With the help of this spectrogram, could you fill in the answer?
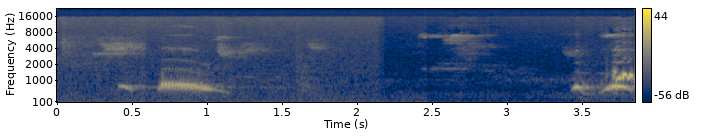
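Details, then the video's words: Local zebra dove in full voice, kept as a lure bird: a short coo followed by a longer falling coo, then a pause and a rising double note at the end. "Perkutut Lokal Gacor Suara Merdu Cocok Buat Pikat"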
